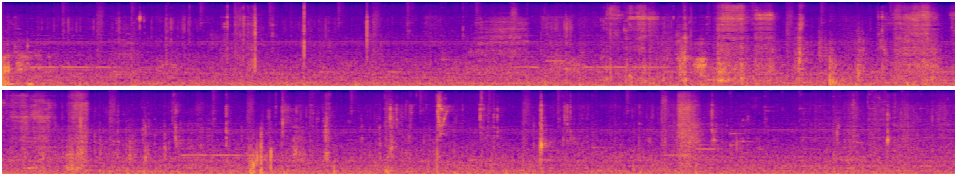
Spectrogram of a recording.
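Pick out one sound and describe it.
A young woman slurps and chews food noisily close to a microphone.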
